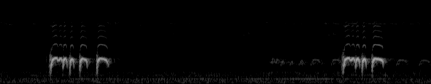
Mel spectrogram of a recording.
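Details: Loud zebra dove phrases from a lure recording of a local bird, meant to draw replies from other doves: two quick groups of four hollow, bell-like coos about three seconds apart, over a faint steady hum.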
